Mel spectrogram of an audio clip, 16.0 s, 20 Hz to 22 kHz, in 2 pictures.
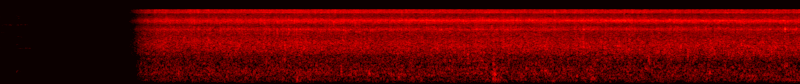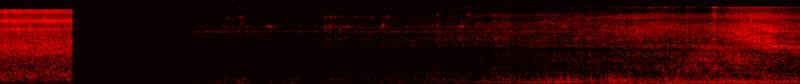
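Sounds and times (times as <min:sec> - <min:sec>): rocky stream flowing: 0:01.4 - 0:08.7.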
